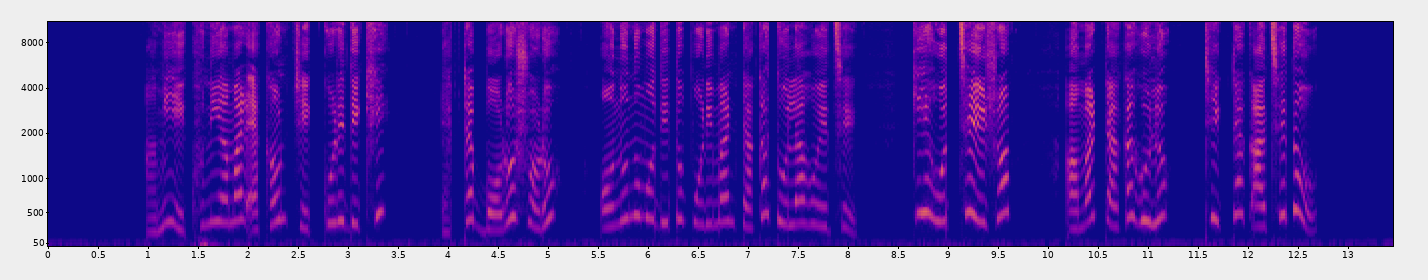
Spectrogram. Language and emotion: Bengali, fearful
